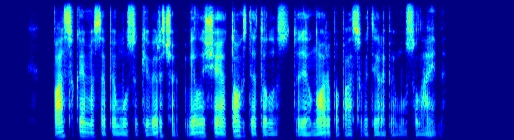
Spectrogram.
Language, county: Lithuanian, Kaunas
